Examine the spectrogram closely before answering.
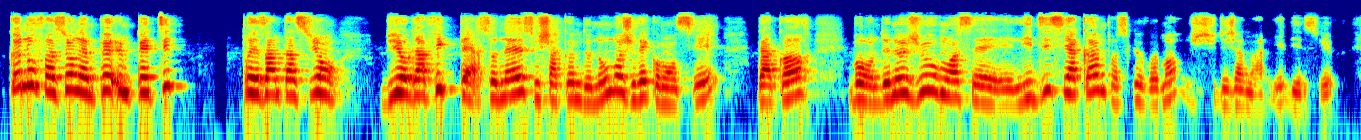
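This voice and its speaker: Speaking at a very slow pace, a woman's voice moves through very wide pitch swings and big swings in loudness. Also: fairly high pitch for a woman. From Germany. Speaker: social media personality. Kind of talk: live debate.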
